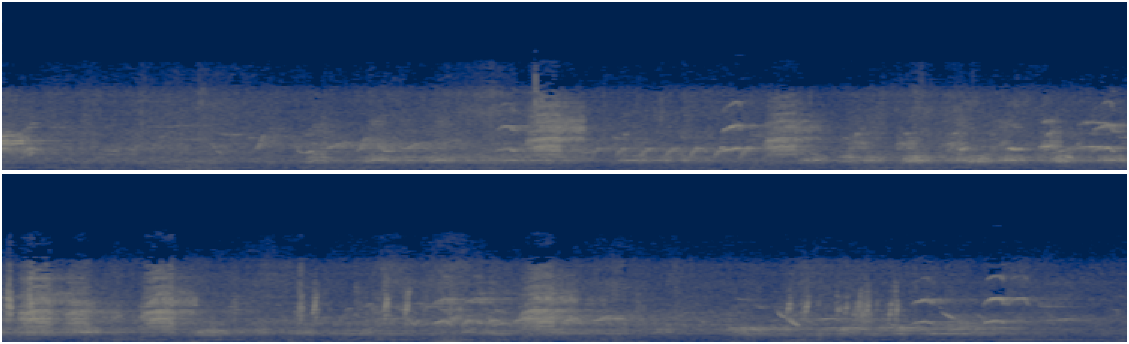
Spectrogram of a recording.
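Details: Continuous hum of honey bees beside their hive, captured with a GoPro. The buzzing drone holds steady, with bursts of low rumbling and many short high chirps overhead.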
